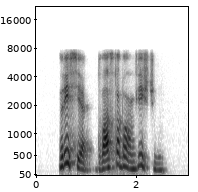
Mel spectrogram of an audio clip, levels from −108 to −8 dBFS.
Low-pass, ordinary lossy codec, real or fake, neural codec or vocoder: 7.2 kHz; Opus, 24 kbps; fake; autoencoder, 48 kHz, 32 numbers a frame, DAC-VAE, trained on Japanese speech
